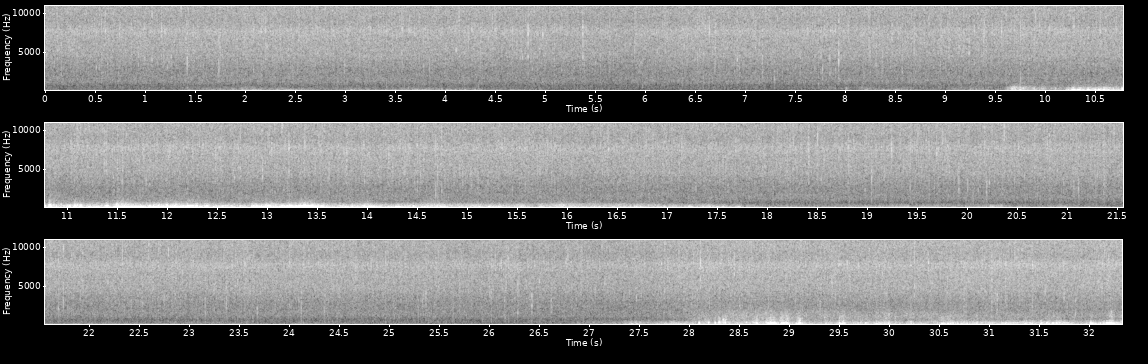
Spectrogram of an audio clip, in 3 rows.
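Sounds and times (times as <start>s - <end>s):
rain: 0.0s - 32.3s
thunder: 9.7s - 16.7s, 28.0s - 32.3s.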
